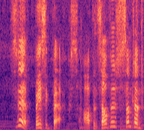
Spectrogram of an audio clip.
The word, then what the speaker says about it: Zniw: pronounce it and yeah they said I like sniff but with a z diet herbivore group uh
